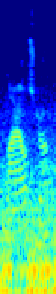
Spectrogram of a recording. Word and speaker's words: Meilstrup: Meilstrup.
